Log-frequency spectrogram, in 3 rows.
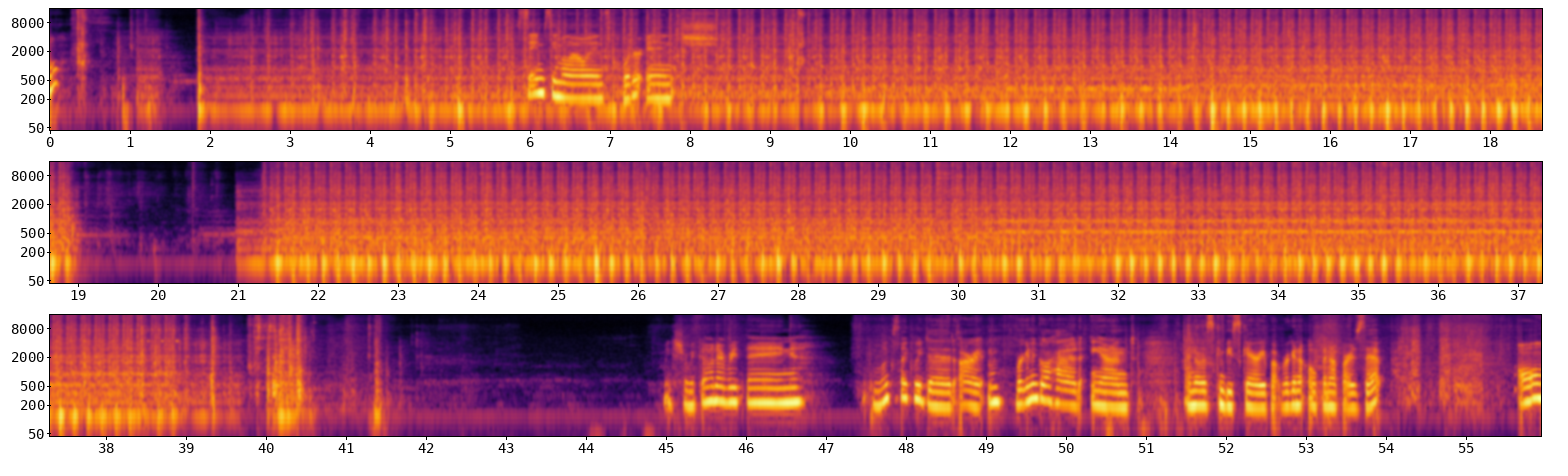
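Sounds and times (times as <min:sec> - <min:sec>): sewing machine stitching: 0:01.0 - 0:19.1, 0:21.0 - 0:40.6.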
